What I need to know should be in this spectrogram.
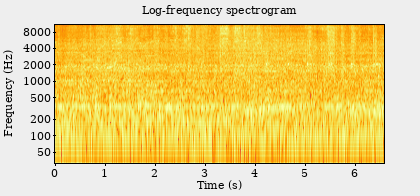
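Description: A freight train rumbles steadily past up close.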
